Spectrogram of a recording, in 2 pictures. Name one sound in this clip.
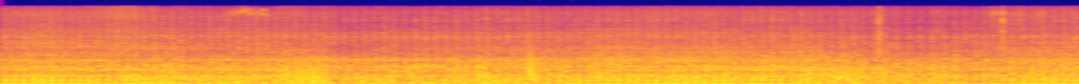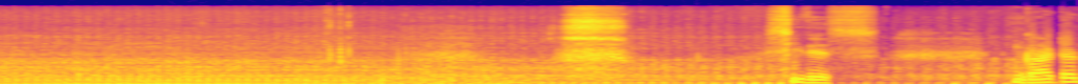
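A motorcycle engine thumps steadily up close.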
